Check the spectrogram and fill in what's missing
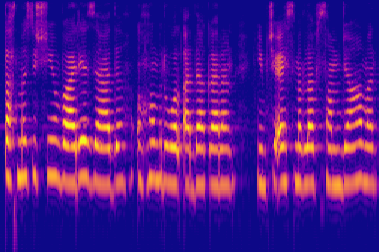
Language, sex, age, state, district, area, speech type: Kashmiri, female, 30-45, Jammu and Kashmir, Shopian, rural, spontaneous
